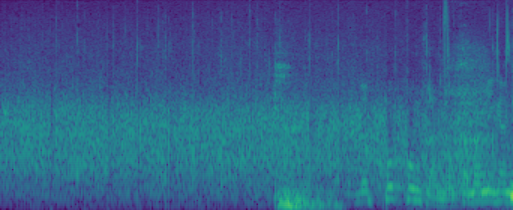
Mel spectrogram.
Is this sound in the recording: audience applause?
yes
